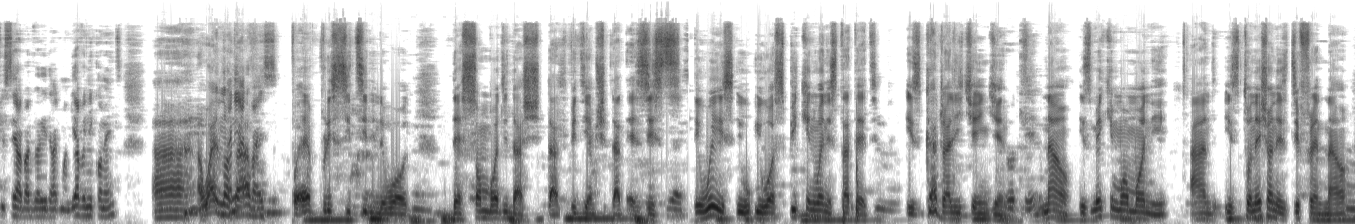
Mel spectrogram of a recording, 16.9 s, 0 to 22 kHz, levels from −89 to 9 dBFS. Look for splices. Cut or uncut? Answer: cut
